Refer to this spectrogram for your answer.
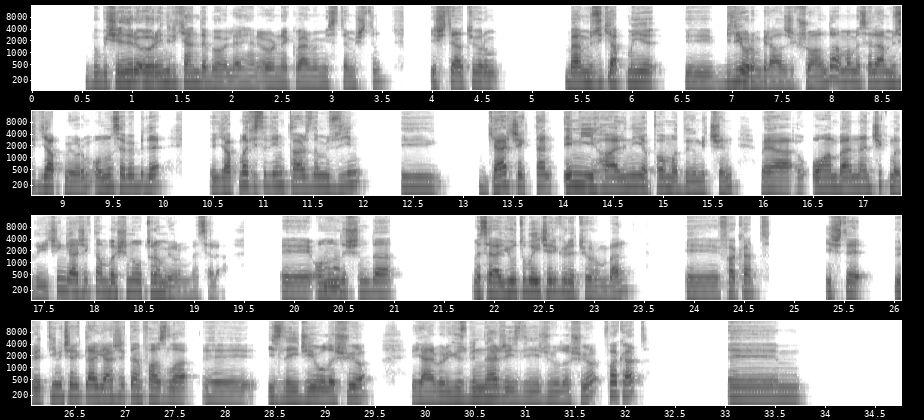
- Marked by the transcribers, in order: none
- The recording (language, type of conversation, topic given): Turkish, advice, Mükemmeliyetçilik yüzünden hiçbir şeye başlayamıyor ya da başladığım işleri bitiremiyor muyum?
